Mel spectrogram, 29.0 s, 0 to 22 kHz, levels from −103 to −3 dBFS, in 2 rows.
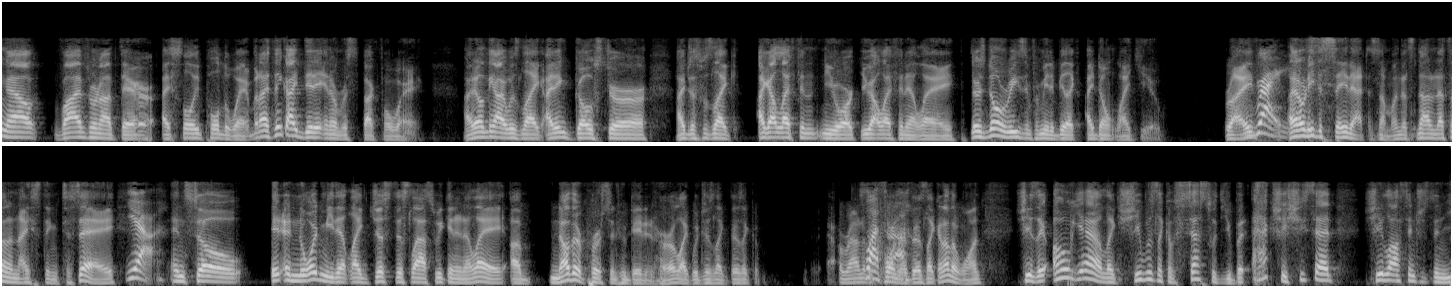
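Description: At 1.33 to 1.49 s, between "were not" and "I slowly pulled away", there's VoIP packet loss concealed by the speech codec. About 40 ms of audio went missing, which points to two lost frames. The decoder kept guessing from the last pitch and filter while fading the level, so you get a brief stretched, buzzy or noisy sound that takes a moment to recover. The same thing happens at 25.17 to 25.28 s, between "like oh" and "like she was like", with only 20 ms lost, so it's a shorter blip. The Speex coding around both events shows little or no damage.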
